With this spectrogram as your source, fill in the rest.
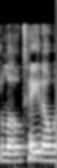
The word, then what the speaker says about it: Blotato: Blotato is one. It's spelled like potato, but with the letter B in the front.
